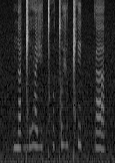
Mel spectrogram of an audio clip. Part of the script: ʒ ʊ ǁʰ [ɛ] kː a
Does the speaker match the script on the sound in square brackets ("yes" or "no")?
no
